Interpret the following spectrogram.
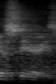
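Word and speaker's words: Albio Sires: the opportunity to interview Congressman Albio, if I'm pronouncing his first name correctly. Albio Series, yeah.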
